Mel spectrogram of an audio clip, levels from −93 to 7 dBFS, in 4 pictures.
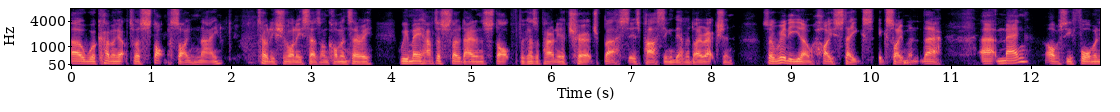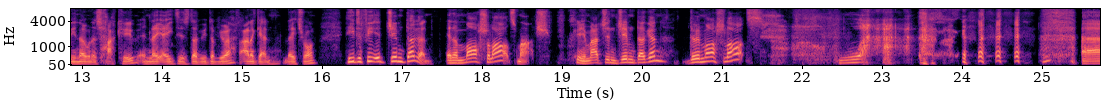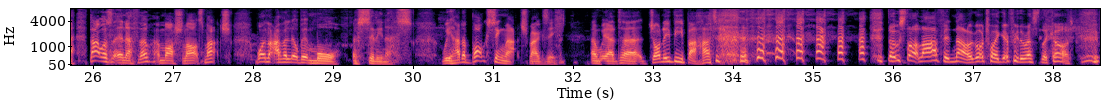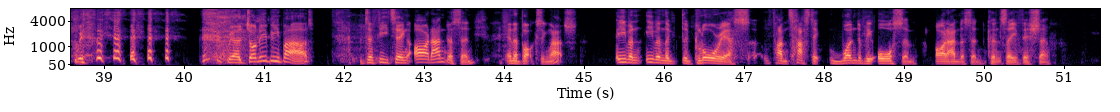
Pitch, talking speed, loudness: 155 Hz, 175 wpm, -16 LUFS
